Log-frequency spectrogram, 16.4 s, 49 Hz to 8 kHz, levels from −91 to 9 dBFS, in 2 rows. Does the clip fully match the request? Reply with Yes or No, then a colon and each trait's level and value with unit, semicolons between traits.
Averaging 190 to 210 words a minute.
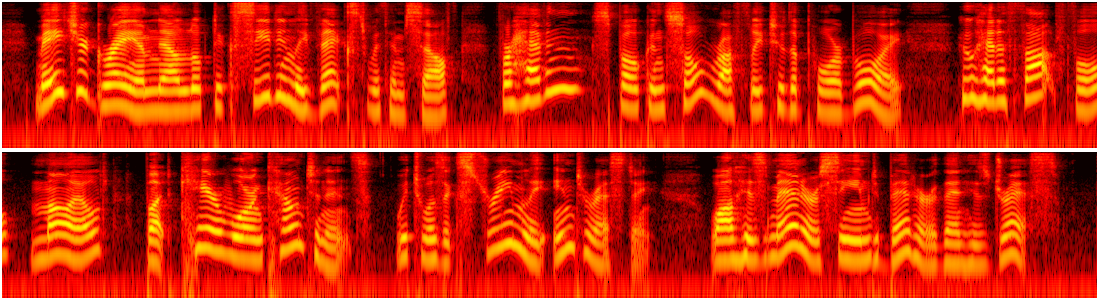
No: average, 140 wpm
